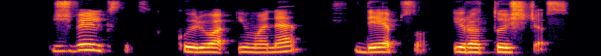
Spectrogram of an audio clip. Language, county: Lithuanian, Kaunas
